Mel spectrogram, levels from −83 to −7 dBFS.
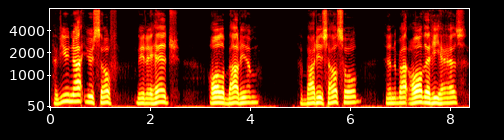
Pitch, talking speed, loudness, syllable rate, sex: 155 Hz, 135 wpm, -16 LUFS, 4.3 syllables/s, male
